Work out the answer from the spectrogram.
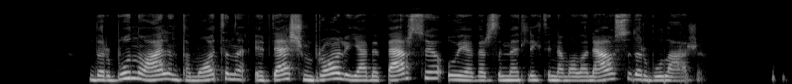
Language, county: Lithuanian, Kaunas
